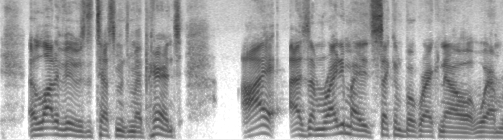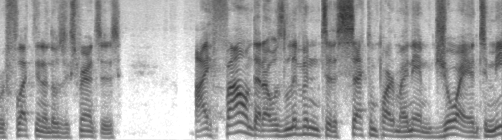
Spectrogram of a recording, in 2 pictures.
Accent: Nigeria; But so I shared with you that I'm from Nigeria, but I don't know if you know that I grew up in 5 countries and 4 continents.

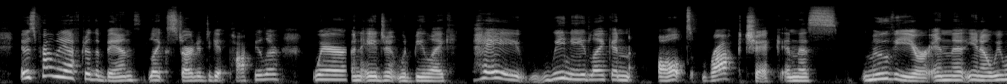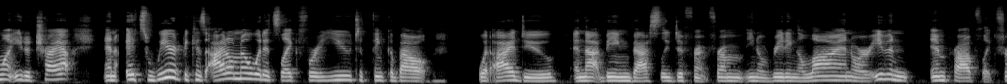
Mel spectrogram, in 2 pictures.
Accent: Mississippi, United States; also born or lived in Nashville; because my actual memories of growing up in Mississippi, it's not like they're all doom and gloom

